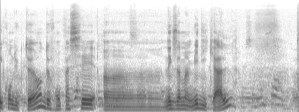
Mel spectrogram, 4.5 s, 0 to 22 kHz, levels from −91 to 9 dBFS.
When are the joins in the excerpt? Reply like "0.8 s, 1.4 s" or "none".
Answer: none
